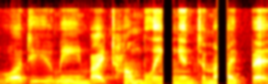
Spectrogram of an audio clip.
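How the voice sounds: A put-on character voice at a low-to-middle pitch delivers the lines at a moderate pace.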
